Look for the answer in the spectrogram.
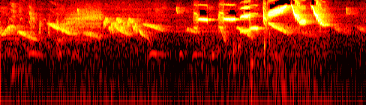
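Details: Minas Gerais double-collared seedeater giving golinha-style song: buzzy falling slurs at first, then loud bright chattered phrases of quick high sweeping notes in the second half.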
